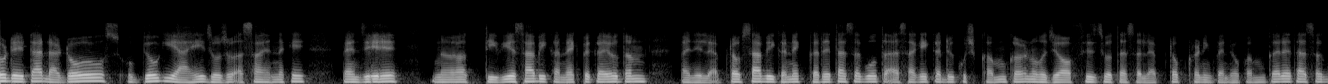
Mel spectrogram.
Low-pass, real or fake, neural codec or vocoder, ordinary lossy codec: 7.2 kHz; fake; codec, 16 kHz, 0.3 kbps, FocalCodec; Opus, 32 kbps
